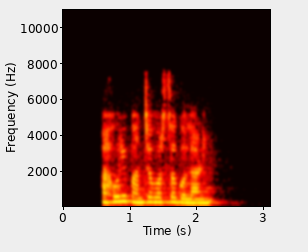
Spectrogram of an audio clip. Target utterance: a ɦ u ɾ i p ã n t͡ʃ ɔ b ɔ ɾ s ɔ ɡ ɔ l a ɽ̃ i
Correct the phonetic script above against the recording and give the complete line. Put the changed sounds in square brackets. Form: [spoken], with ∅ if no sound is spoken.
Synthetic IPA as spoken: a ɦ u ɾ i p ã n t͡ʃ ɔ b ɔ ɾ s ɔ ɡ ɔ l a ɽ̃ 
